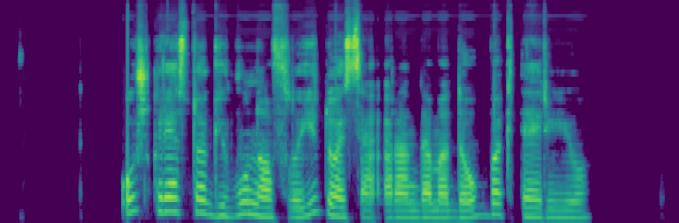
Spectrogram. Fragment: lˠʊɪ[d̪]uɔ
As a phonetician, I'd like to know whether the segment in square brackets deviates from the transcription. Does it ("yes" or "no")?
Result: no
